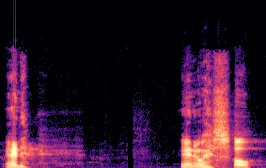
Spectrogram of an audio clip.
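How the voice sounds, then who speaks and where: A man's voice: fairly high pitch, takes it slowly, pushed and bright. A man with a Cajun accent telling a comic story in a folksy, rambling way, often repeating his phrases. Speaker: comedian, joke teller.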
